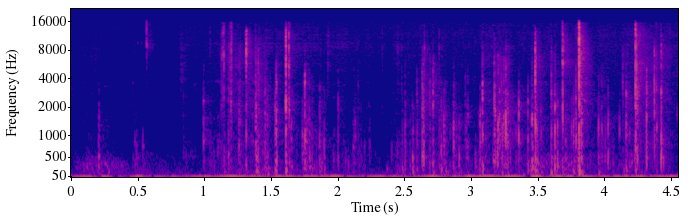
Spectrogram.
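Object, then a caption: Plastic film bag of cotton pads. A medium white plastic film bag full of cotton pads is held in the hands and scratched and squeezed with long dark nails and fingertips. It makes a dense run of dry, crinkly crackles and sharp bright ticks over a steady low hum. The crinkling swells and eases in short bursts throughout.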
